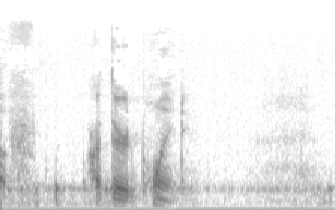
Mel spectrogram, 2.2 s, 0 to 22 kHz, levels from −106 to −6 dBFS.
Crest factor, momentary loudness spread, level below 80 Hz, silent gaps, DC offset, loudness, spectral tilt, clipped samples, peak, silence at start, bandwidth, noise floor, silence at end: 22 dB; 14 LU; under -90 dBFS; none; under 0.1%; -56 LUFS; -5 dB/octave; under 0.1%; -36 dBFS; 0 s; 15 kHz; -78 dBFS; 0 s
